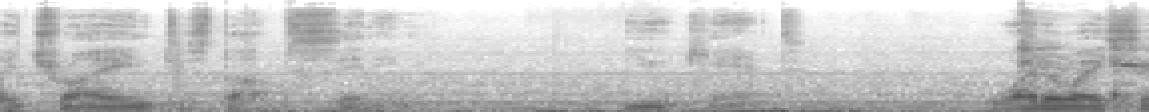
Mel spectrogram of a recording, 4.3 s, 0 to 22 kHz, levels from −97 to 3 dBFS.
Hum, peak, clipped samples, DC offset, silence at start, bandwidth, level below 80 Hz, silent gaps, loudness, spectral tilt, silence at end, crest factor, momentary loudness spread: none; -22 dBFS; under 0.1%; under 0.1%; 0 s; over 20 kHz; -50 dBFS; none; -40 LUFS; -4.5 dB/octave; 0 s; 16 dB; 18 LU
